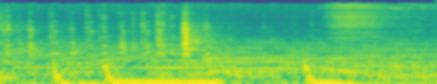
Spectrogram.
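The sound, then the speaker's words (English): Typing on a computer keyboard during a Google search for local blood donation sites: a few quick keystroke clicks over a steady low background tone. “So I'm just gonna type give blood.”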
